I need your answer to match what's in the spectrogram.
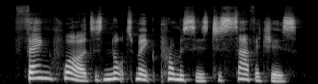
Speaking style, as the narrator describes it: snapped the Keralan girl

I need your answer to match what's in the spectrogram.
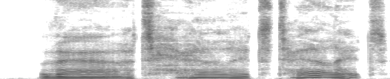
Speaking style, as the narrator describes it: adding in a low voice

